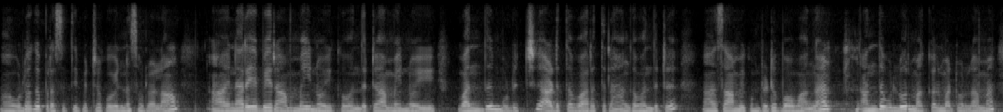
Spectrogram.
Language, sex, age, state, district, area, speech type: Tamil, female, 30-45, Tamil Nadu, Tiruchirappalli, rural, spontaneous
